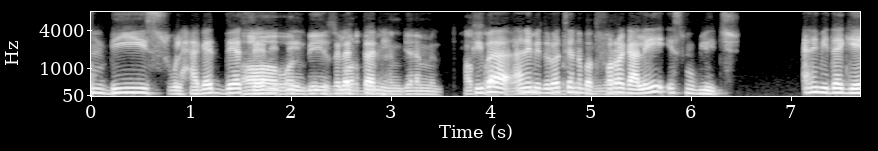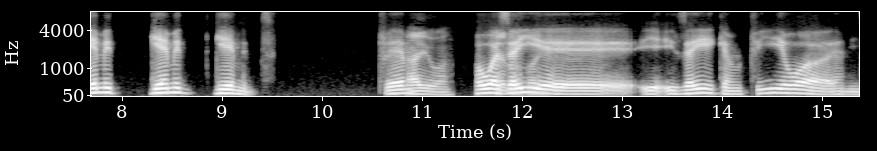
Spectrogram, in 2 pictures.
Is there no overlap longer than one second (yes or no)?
no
